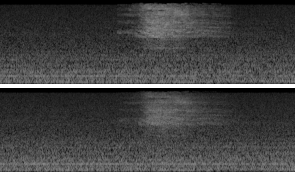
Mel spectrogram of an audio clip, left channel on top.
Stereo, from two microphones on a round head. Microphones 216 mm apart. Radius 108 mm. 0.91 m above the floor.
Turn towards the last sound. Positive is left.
turn(degrees=40)  # may be behind; listen again after turning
